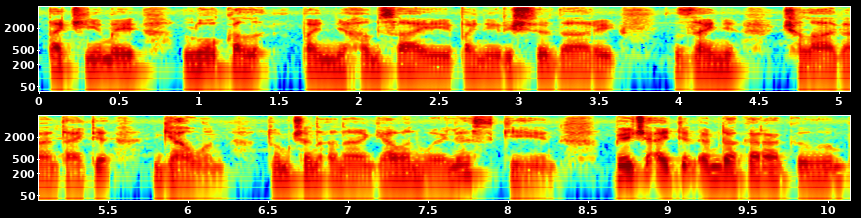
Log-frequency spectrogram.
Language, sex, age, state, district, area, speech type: Kashmiri, male, 45-60, Jammu and Kashmir, Ganderbal, urban, spontaneous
